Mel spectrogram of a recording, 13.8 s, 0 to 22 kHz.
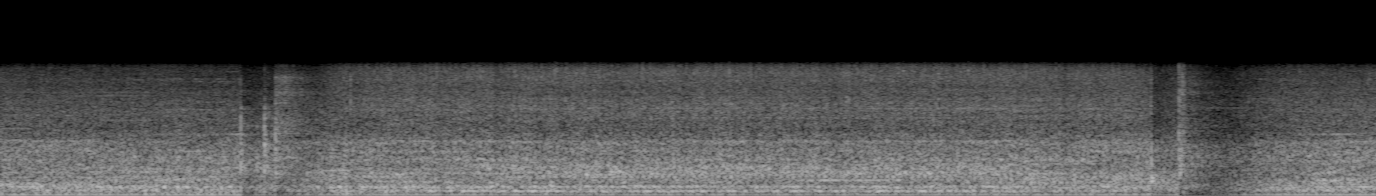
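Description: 2004 GMC Yukon Denali's 6.0-liter V8 idling steadily, with short dips in level about two and a half seconds in and again near the end.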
